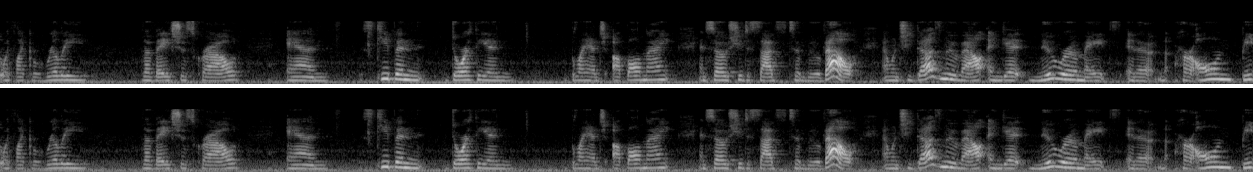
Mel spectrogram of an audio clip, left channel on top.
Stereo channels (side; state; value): right; noise; hum, 16 dB below the sound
